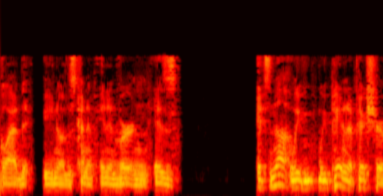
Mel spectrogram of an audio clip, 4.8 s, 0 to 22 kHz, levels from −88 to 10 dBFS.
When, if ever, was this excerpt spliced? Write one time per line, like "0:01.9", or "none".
none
